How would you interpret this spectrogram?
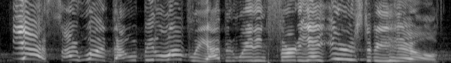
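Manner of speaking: high, bright, eager reply; eager grateful man. Pretend. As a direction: gush with gratitude, voice up high.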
